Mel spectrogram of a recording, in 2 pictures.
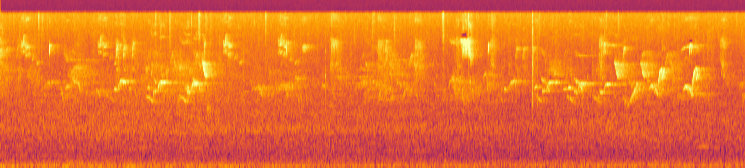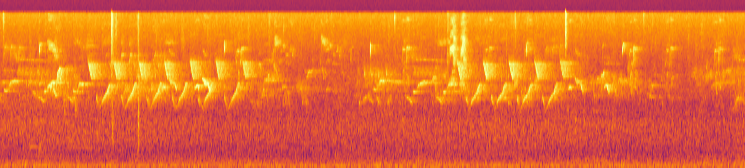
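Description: Songbirds singing, with runs of quick repeated chirping notes every few seconds, over a low steady rumble of traffic noise.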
